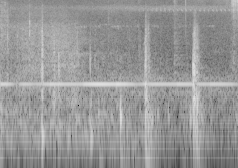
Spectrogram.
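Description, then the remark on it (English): Someone climbing into a pickup truck to go see goats at work: a few scattered thumps and clunks of a door and seat over a steady low hum, with rustling movement in between. Moderate level, no talking. “we hop into a pickup truck to see some goats at work.”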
